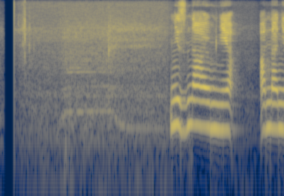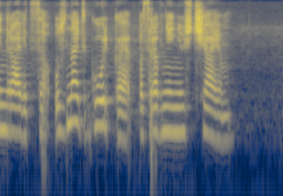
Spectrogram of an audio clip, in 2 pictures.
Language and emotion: Russian, neutral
